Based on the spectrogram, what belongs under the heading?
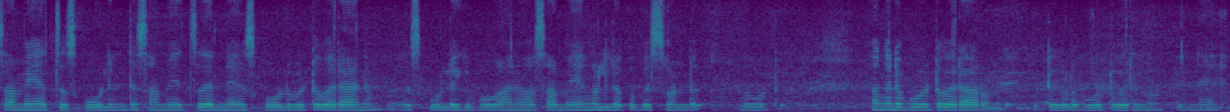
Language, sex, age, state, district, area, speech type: Malayalam, female, 45-60, Kerala, Idukki, rural, spontaneous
